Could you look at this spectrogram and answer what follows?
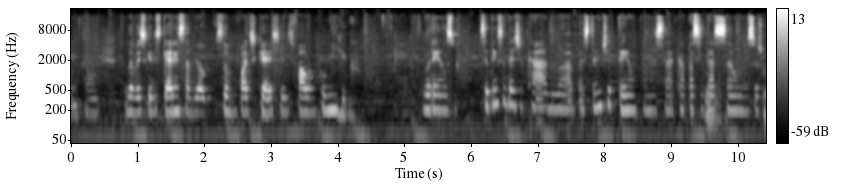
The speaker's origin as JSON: {"language": "Portuguese", "region": "Rio de Janeiro", "country": "Brazil", "moved": "as an adult", "lives_now": "São Paulo, Brazil", "said": "eu sou carioca, mas eu estou em São Paulo há mais de 16 anos"}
